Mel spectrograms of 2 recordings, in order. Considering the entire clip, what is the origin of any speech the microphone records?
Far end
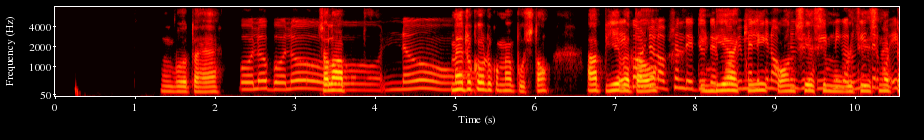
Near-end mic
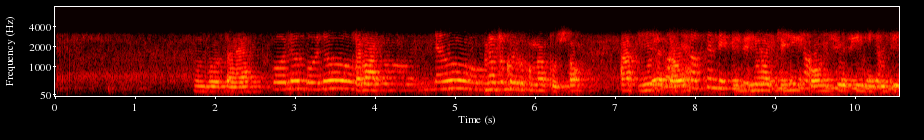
echo only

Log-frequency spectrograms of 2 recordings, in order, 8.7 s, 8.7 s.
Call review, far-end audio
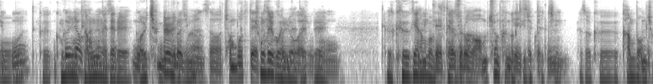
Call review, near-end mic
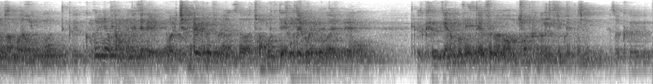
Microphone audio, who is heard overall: echo only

